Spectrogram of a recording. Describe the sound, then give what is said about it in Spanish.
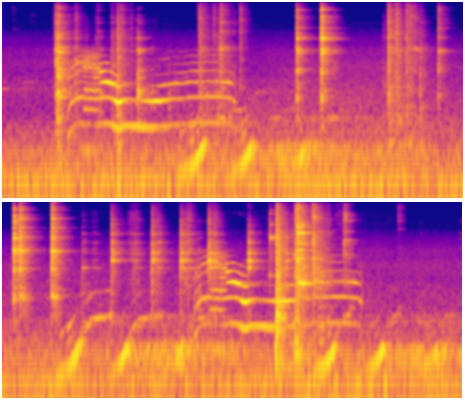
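A cat meows several times in drawn-out, wavering cries, fairly loud, as it heads toward the kitchen in search of a treat, with sharp clinking and clattering sounds scattered between the calls. “El gatito se dirige hacia la cocina en busca de un agasajo.”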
